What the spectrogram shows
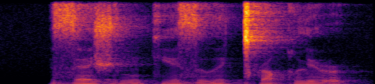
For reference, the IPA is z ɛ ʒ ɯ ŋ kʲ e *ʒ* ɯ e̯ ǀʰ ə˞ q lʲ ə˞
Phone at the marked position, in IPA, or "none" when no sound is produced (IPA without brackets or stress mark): z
